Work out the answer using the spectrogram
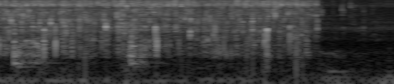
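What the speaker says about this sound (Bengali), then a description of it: "পাঁচফোড়ন একটু নাড়াচাড়া করে দিচ্ছি" Bay leaf pieces, a dried red chili and panch phoron spluttering in hot oil, stirred with a spoon: a loud, dense sizzle with crackles that cuts off sharply near the end, leaving quiet scraping.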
